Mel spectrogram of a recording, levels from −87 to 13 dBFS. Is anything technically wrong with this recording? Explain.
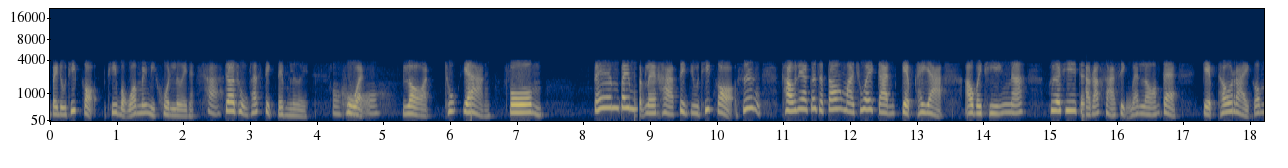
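Yes. The speech has packet loss with pitch repetition at 6.3 s, 8.77 s and 15.48 s. The receiver lost about 20 ms, 80 ms and 60 ms of audio and filled each gap by repeating the last pitch period while fading it out. The 20 ms gap at 6.3 s sounds like a brief, slightly buzzy held tone. The longer gaps at 8.77 s and 15.48 s decay toward silence before the speech cross-fades back. All of this passes through the G.711 telephone band of 200 Hz to 3.4 kHz.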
